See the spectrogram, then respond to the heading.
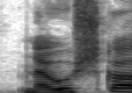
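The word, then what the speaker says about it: Nausicaä: And I might pronounce it different than you, but I just took the pronunciation from the movie because I watched it in Japanese. That's fair. So it's Nausicaa of the Valley of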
